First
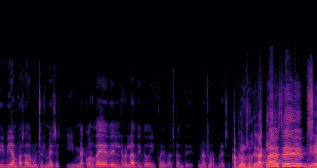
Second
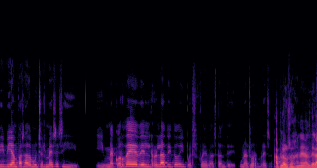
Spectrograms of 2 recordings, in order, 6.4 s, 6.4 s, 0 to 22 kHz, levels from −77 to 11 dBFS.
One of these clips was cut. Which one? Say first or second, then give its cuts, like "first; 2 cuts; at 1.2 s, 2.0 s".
first; 3 cuts; at 1.2 s, 3.1 s, 5.1 s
